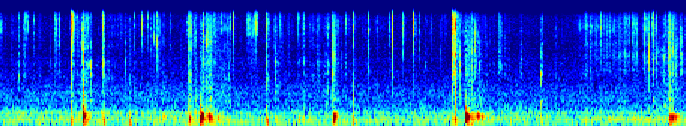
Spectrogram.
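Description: A hand-sized solid white bar of soap is held in the hand and sliced and shaved with a metal utility blade, with flakes falling off. Short, crisp scraping and cutting strokes come at irregular intervals, each a brief dull thud with a bright, dry edge. A few stronger cuts stand out among the quieter shaving sounds.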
